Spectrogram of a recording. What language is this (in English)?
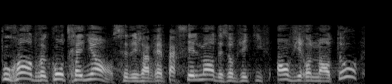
French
